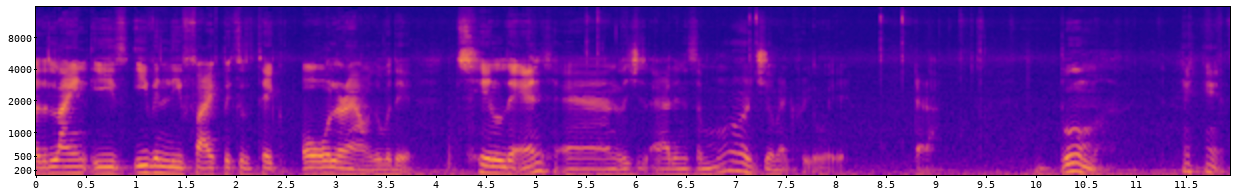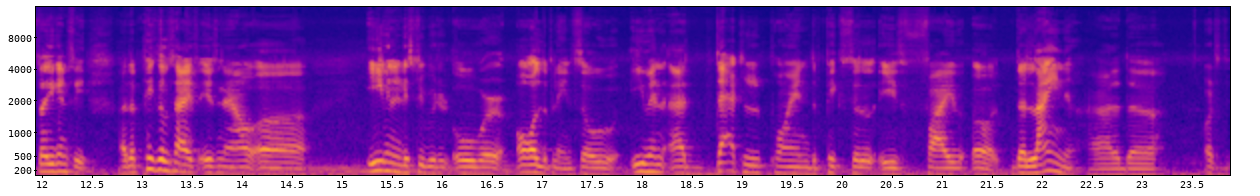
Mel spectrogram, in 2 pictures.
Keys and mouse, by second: 5.0 shift+z, 5.5-7.3 right drag, 5.7 Tab, 6.3 a, 6.4 w, 9.1 a, 9.2 Tab, 10.0 shift+z.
